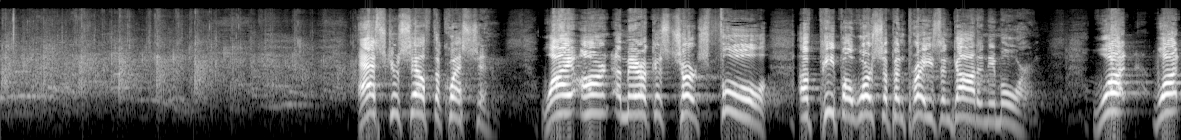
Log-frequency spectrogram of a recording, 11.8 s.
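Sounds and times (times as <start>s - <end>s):
audience clapping hands: 0.0s - 4.1s
speech: 3.6s - 11.7s.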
